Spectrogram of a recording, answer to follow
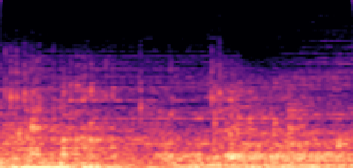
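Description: A low, drawn-out creature call made for a CGI Liopleurodon, a large Jurassic marine reptile, heard over soft background music.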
